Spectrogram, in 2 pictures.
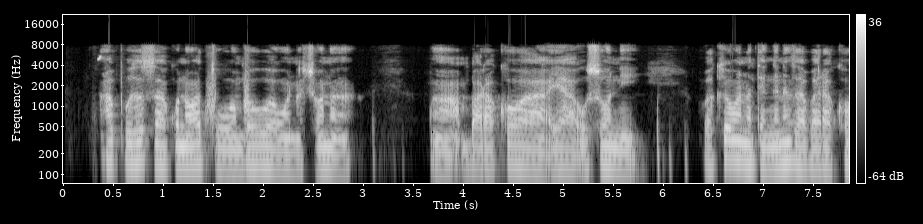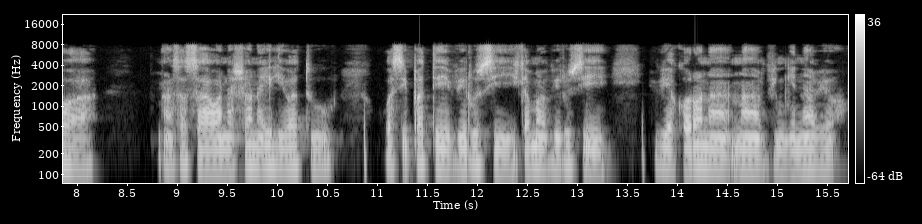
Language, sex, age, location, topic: Swahili, male, 18-24, Wajir, health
